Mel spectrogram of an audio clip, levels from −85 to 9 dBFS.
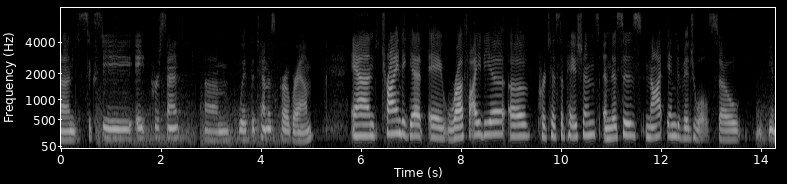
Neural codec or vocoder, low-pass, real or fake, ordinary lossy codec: none; 7.2 kHz; real; AAC, 48 kbps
